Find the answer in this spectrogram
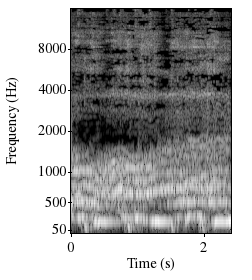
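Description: Sholawat: a group of voices chanting devotional Islamic praise of the Prophet over frame drums beating a steady rhythm, with a held low note beneath.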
